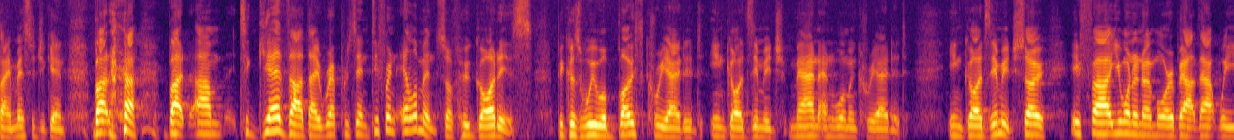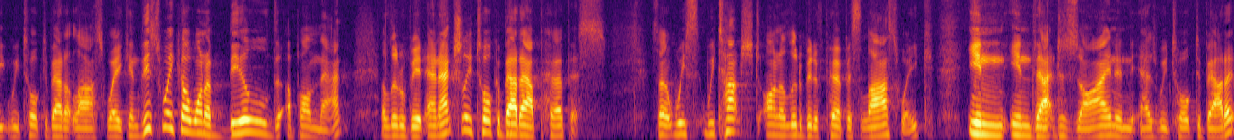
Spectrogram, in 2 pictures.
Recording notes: Recorded Live on 21st May 2023. Geraldton Baptist Church.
